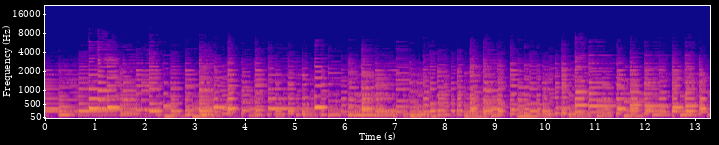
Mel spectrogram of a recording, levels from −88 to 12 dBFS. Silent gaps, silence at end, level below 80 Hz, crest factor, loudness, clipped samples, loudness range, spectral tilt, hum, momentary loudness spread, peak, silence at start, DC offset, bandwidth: none; 0 s; -42 dBFS; 14 dB; -22 LUFS; under 0.1%; 3 LU; -9.5 dB/octave; none; 8 LU; -6 dBFS; 0 s; under 0.1%; 6.2 kHz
